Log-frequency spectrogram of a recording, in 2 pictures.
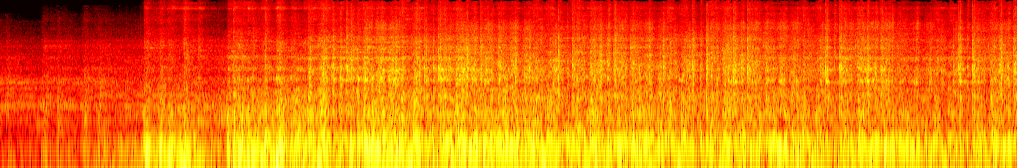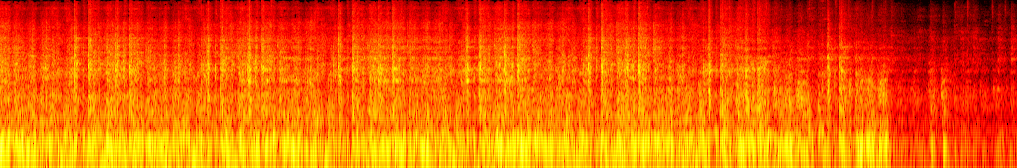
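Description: A KRL electric commuter train passing close by, its wheel and rail noise steady and loud. It starts suddenly about two seconds in and cuts off sharply near the end.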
